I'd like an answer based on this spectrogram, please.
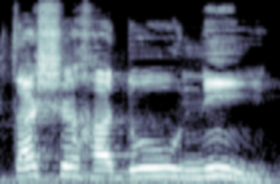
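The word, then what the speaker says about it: تشهدون: This is the pronunciation is tashhaduni, which means you are present in front of me. The thing is that when Qari stops at the ayat, he pronounced tashhadun. If it is tashhaduna without a ya, he pronounced tashhadun. If it is a kasra, he still pronounced tashhadun.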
